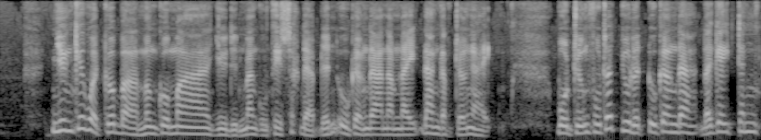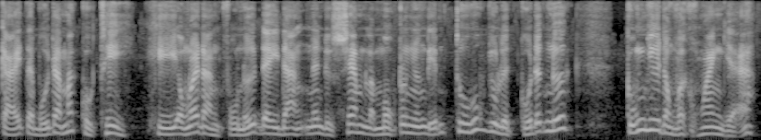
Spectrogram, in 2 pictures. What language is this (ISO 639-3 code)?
vie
